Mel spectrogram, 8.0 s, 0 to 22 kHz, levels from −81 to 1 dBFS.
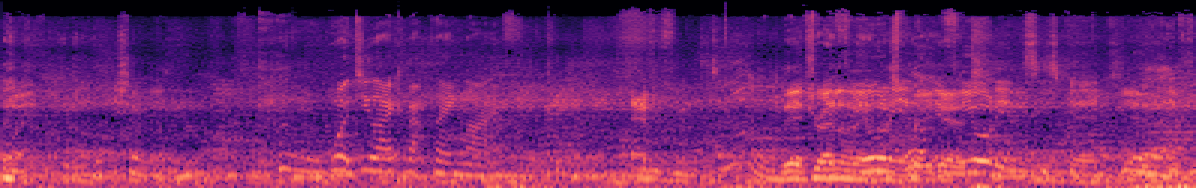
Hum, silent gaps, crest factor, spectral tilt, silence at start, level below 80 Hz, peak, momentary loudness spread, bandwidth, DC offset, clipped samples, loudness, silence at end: none; none; 16 dB; -4.5 dB/octave; 0 s; -38 dBFS; -4 dBFS; 10 LU; 19 kHz; under 0.1%; under 0.1%; -20 LUFS; 0 s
